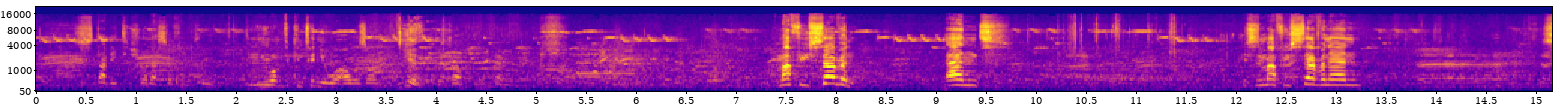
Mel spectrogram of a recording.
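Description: Two men talk and call out loudly outdoors, close by.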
